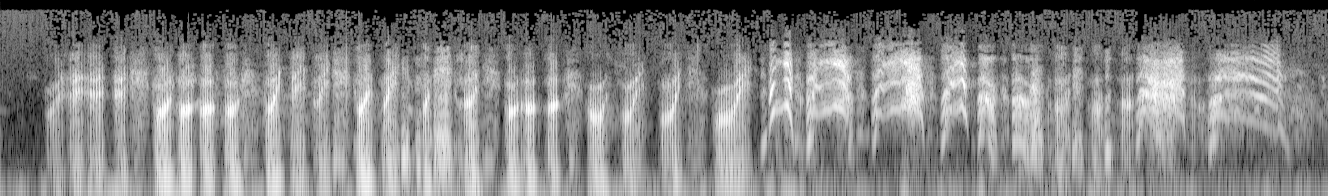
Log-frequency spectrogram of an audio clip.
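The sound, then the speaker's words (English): A pig grunts in a fast, steady run of loud pulses for several seconds, then breaks into higher, drawn-out squeals and snorts toward the end. “A pig.”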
